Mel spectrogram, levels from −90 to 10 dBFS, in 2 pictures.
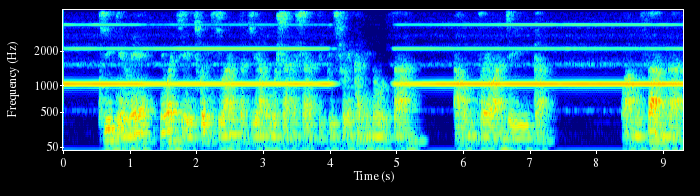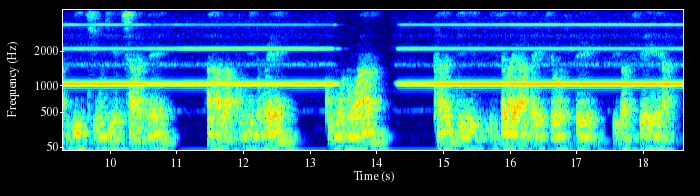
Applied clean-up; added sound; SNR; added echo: none; Wind instrument, woodwind instrument; -2 dB; reverberation time 0.3 s.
